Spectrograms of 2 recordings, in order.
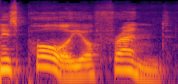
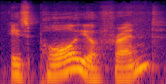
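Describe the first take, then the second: First: The voice falls at the end. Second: The voice rises at the end. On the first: It is not a real question but shows surprise. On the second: It is a real yes or no question.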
